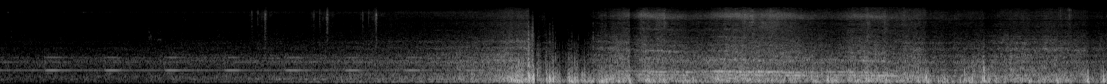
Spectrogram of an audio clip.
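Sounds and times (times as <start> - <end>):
train wheels rumbling on rails: 2.5 - 11.0.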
